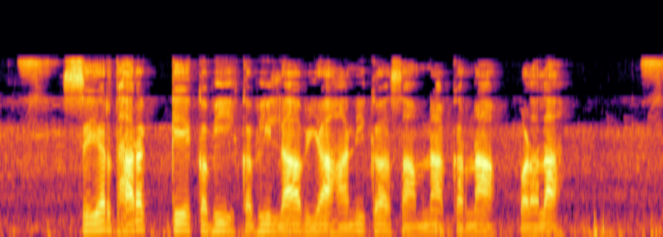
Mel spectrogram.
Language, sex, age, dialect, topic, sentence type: Bhojpuri, male, 25-30, Western, banking, statement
